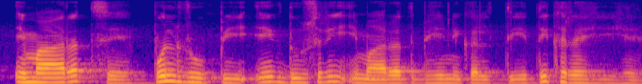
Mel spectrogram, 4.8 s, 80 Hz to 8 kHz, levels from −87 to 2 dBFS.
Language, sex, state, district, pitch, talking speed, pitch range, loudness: Hindi, male, Uttar Pradesh, Lucknow, 135 Hz, 150 wpm, 130-165 Hz, -20 LUFS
